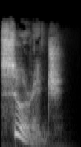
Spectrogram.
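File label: "sewerage", British English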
